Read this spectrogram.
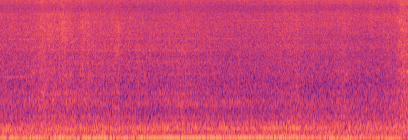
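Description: Oncoming vehicles whoosh past.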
